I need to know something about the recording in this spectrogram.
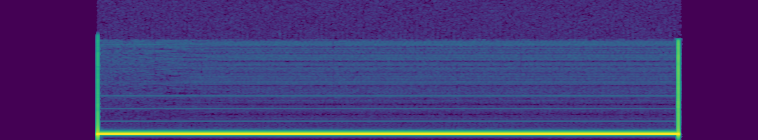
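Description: A steady, high-pitched test tone sounds, then stops abruptly.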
